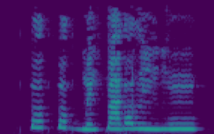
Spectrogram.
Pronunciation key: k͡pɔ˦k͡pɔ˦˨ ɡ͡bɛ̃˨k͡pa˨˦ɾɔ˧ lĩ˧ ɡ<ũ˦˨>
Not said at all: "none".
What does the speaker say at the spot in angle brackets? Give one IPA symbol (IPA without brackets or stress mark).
ũ˧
